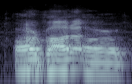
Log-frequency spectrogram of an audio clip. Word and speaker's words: Arvada: Arvada. Arvada, yeah, It's the same thing as Nevada, Arvada. right. Yeah, that's what they told me how to say it. Say it like it's Nevada.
